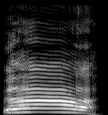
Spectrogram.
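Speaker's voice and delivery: high, sustained wail; long falling-through-the-air cry, held high; acted drawn-out "aaah" scream; drawn-out yell. A narrator's reading. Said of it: "протяжно провопил очкарик".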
